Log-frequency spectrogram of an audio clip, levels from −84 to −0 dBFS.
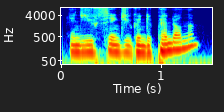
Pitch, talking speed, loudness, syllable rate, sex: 130 Hz, 315 wpm, -17 LUFS, 6.9 syllables/s, male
